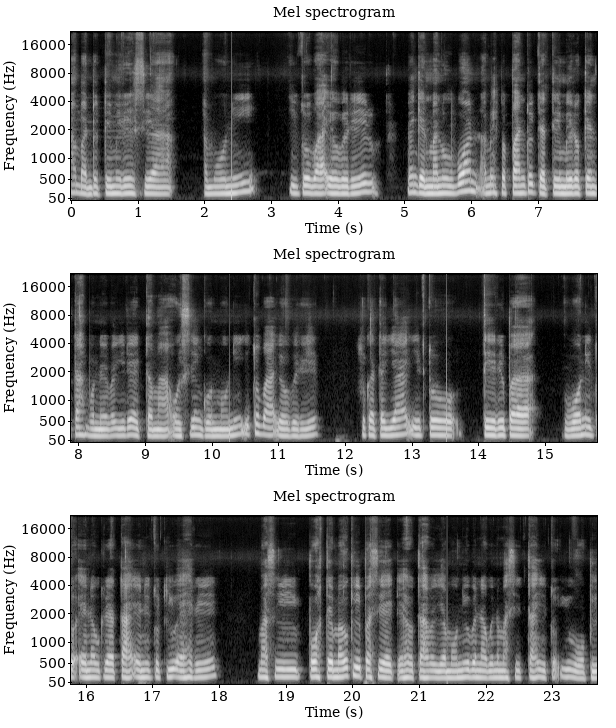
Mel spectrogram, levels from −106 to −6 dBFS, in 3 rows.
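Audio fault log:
2.41, 10.27, 13.52 and 21.42 s: four tiny jumps forward in the speech rather than a gap, most likely a dropped buffer (overrun), where the software didn't fetch its samples in time and the hardware wrote over them. The chunk vanishes and the two sides butt together, so the waveform steps abruptly. The ones at 10.27 and 13.52 s skip around 10 ms; the other two lose only a few milliseconds.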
